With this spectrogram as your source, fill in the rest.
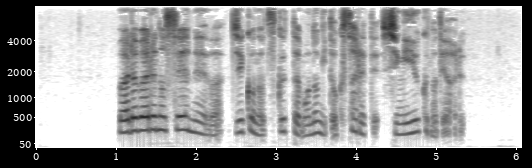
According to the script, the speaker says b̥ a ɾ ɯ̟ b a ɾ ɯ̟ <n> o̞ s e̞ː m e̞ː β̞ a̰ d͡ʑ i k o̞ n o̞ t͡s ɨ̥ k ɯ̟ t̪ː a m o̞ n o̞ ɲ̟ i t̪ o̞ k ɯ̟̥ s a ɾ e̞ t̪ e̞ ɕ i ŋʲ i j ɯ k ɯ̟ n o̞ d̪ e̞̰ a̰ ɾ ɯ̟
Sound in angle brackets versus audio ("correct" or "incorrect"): correct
